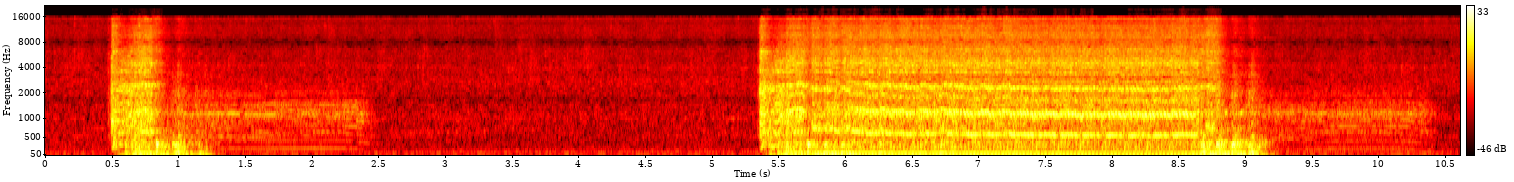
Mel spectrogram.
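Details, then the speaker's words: Outboard: it fires, dies, then catches and runs briefly with an uneven note and a thin chirp on top; rough idle, cause unknown. "got it idling. I still have a chirp, which is driving me nuts."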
